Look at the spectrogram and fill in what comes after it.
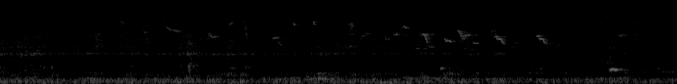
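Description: Faint bird chirps: a quick run of short, high, falling notes over faint low background noise.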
